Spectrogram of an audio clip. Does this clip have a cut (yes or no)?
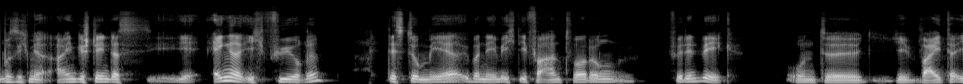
no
